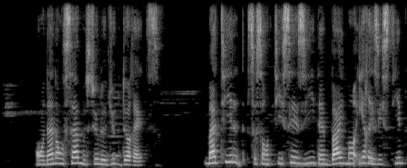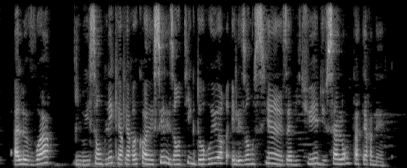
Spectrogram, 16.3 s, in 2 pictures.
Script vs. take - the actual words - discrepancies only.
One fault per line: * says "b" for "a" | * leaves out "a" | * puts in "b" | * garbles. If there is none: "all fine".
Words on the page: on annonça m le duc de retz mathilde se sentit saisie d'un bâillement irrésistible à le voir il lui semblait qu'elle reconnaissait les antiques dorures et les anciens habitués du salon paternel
* puts in "qu'elle"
